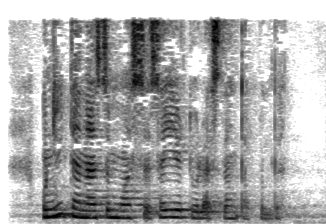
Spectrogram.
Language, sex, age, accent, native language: Uzbek, female, under 19, Namangan, Uzbek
